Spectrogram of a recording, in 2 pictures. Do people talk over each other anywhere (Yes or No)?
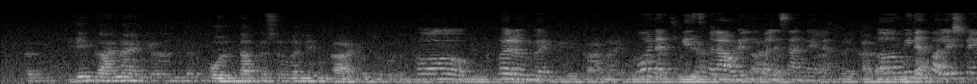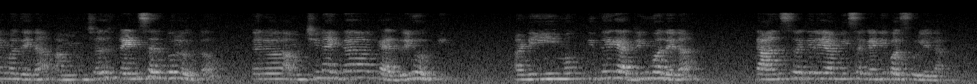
Yes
